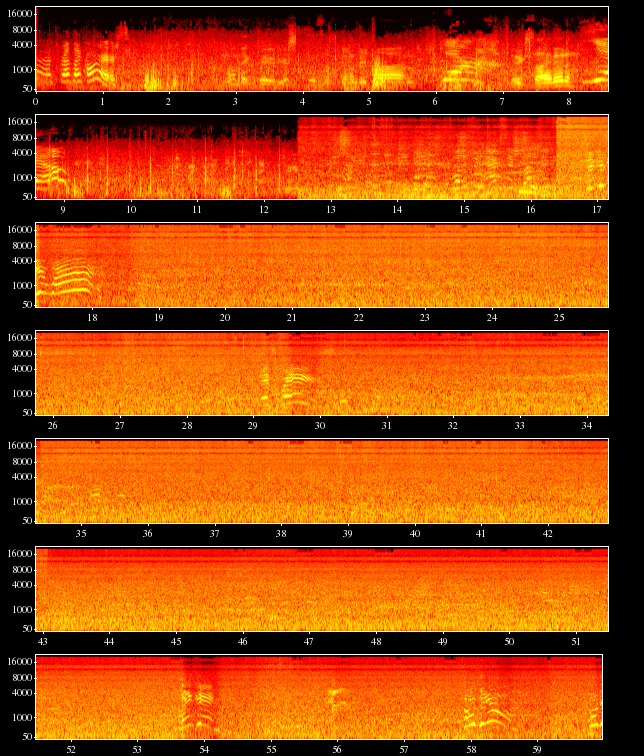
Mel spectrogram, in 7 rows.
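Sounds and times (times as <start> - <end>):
faint voices: 12.5 - 59.9
water rushing and splashing: 12.5 - 59.9.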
